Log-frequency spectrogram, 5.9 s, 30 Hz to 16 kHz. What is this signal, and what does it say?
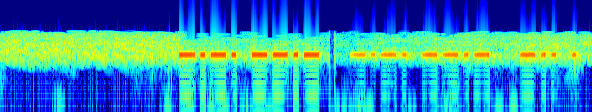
Morse code, heard as a keyed tone, about 26 wpm, 750 Hz, with radio noise. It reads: CQ CQ DE
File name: cw forum / OJ0B sur 1823 le 21-09-2008 17h00 test GP XXL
